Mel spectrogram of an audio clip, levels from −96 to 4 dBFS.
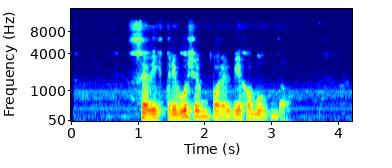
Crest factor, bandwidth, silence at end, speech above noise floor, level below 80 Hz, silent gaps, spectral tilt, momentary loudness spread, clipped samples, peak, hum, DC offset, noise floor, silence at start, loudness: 20 dB; 11 kHz; 1 s; 42 dB; -52 dBFS; none; -7 dB/octave; 19 LU; under 0.1%; -6 dBFS; none; under 0.1%; -65 dBFS; 0.9 s; -24 LUFS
